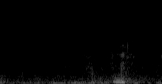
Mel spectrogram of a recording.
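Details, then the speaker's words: Woman's stomach growling in the morning while working in a sewing studio, not hungry, described as a habitually loud, vocal digestive system: low rumbling gurgle swelling briefly louder; borborygmi. "I don't know if you can hear my stomach. It's just it's notorious for being extremely loud."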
